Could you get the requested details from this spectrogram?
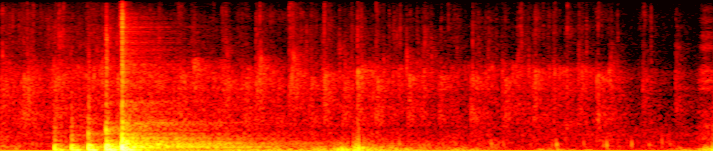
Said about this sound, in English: If we get a large round of applause for our visitors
